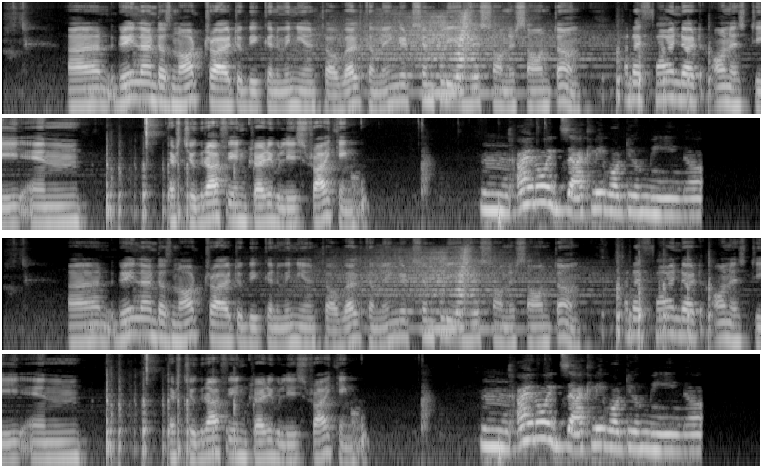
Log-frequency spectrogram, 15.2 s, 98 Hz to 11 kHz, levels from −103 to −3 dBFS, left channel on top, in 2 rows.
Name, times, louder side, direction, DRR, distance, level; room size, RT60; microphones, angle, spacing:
voice 1, 0.7-5.8 6.2-8.4 9.0-11.1, left 7 dB, 55° left, 0.6 m, -30 dB
sound 1, 2.3-7.3, left 7 dB, 35° left, 0.9 m, -37 dB
sound 2, 4.0-4.1 4.7-4.8 6.0-7.2 8.5-10.2, right 1 dB, 15° right, 3.3 m, -41 dB
voice 2, 12.4-14.6, left 1 dB, 5° left, 0.6 m, -28 dB
head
